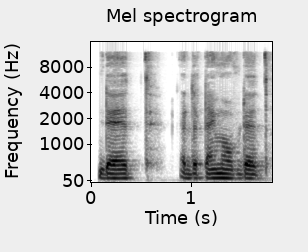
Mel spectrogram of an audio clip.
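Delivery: ordinary delivery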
